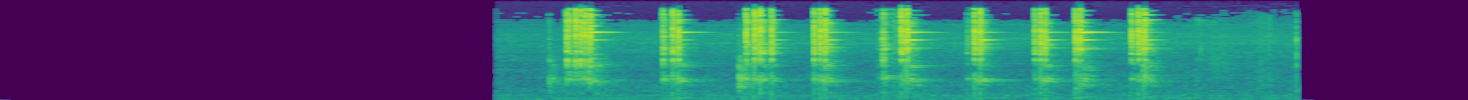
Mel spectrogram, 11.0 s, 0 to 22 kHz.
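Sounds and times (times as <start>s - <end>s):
sharp ringing clinks: 4.3s - 8.8s.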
